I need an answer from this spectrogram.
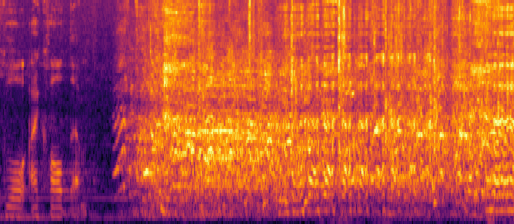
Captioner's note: laughter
